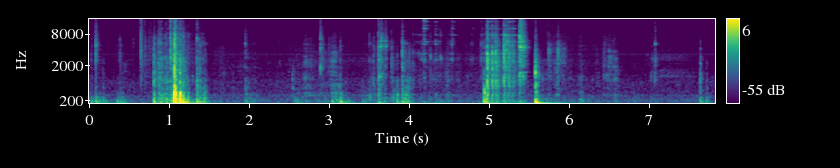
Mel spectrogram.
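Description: Small metal clinks and clicks of a tiny screwdriver and screws being handled while a screw is backed out of a brass powder flask. The loudest knock comes about a second in, with another cluster about five seconds in.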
